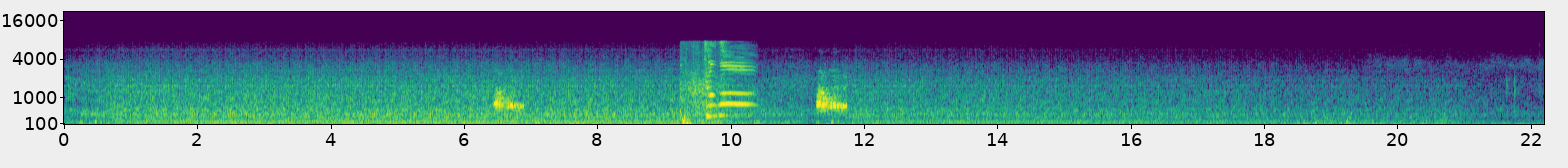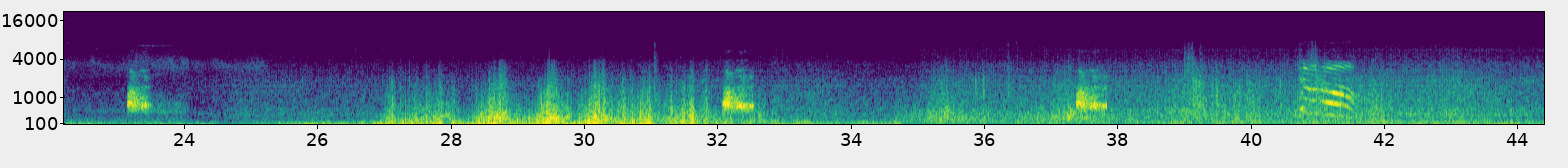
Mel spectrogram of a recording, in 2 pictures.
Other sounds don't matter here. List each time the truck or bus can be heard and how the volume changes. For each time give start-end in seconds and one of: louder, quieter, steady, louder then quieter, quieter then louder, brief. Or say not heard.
0.0-44.3 quieter then louder.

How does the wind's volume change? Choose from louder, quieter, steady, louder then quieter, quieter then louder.
louder then quieter.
